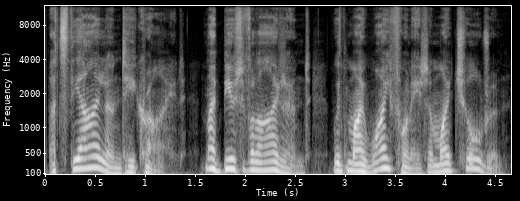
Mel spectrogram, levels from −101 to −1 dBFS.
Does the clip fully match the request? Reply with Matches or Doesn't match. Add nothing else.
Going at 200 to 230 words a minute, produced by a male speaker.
Matches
